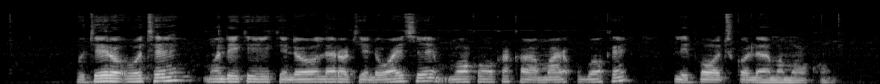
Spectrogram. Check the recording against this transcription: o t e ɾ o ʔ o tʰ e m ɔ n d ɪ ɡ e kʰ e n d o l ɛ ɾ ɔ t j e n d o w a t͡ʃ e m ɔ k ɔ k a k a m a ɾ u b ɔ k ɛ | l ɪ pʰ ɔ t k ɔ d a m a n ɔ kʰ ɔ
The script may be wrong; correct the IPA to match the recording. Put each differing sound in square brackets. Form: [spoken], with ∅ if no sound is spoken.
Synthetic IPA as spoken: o t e ɾ o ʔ o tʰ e m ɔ n d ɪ [k] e [k] e n d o l ɛ ɾ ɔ t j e n d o w a t͡ʃ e m ɔ k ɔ k a k a m a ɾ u b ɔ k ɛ | l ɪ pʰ ɔ t k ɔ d a m a [m] ɔ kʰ ɔ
